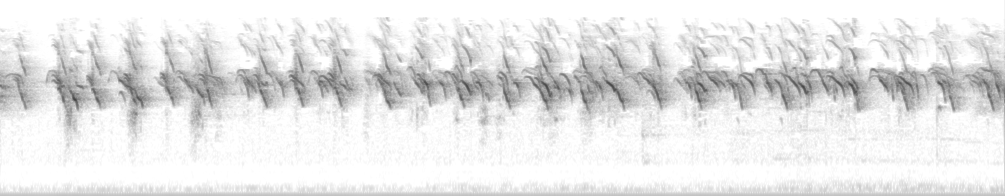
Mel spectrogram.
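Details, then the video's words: A group of two-week-old chickens, newly parted from their mother, utters quick, piercing peeps in an unbroken run, over a faint low rumble. "Chicks Chirping Sounds - Baby Chicken Sounds"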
